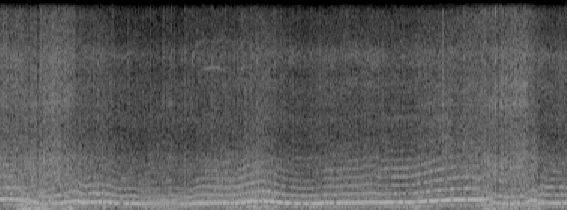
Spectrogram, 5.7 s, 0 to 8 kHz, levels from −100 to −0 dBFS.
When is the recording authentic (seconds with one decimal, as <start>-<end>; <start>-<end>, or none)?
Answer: 1.1-2.6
